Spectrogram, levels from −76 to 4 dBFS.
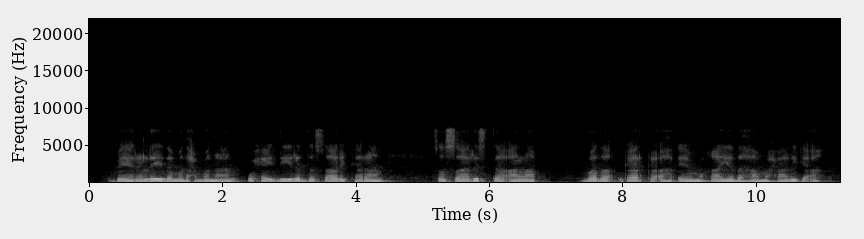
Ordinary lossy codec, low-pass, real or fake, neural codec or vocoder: none; 7.2 kHz; real; none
